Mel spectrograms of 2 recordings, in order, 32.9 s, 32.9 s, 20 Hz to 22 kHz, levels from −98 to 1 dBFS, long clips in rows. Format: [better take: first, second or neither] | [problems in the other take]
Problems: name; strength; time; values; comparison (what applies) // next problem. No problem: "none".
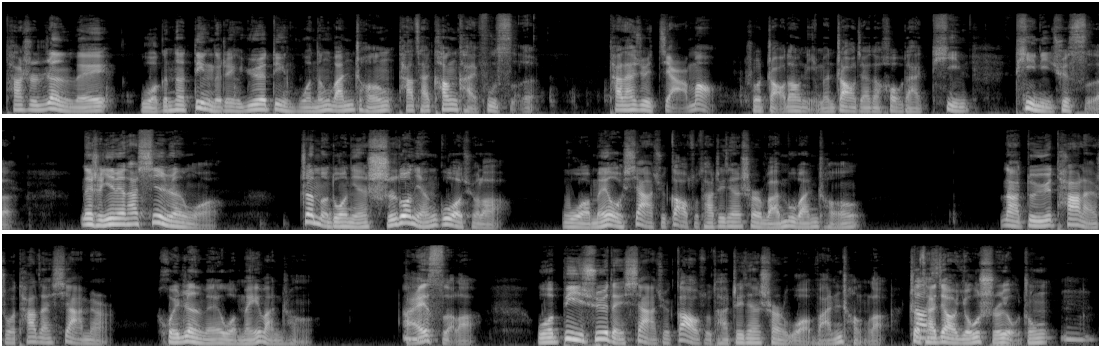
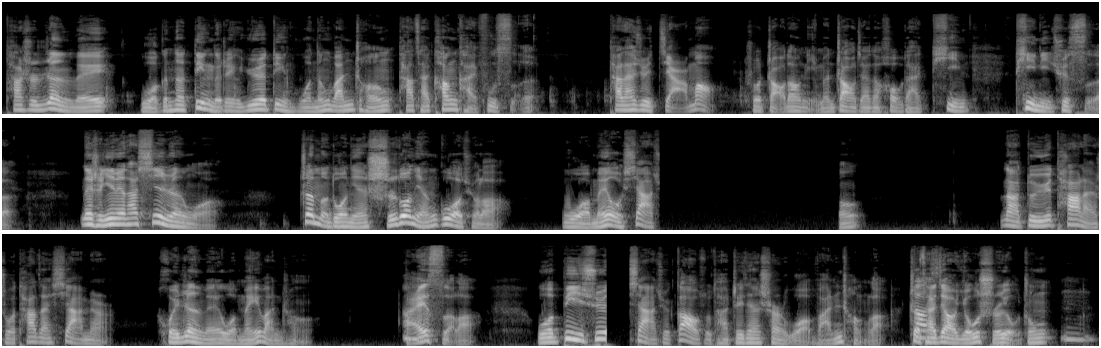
first | audio cutting out; at 18 s for 2 s and at 28 s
